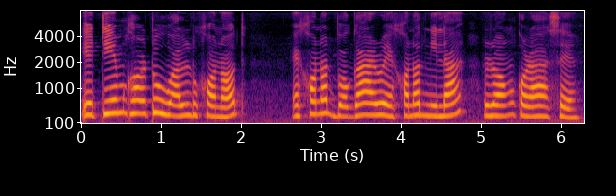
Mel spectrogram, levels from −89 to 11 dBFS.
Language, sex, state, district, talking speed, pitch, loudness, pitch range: Assamese, female, Assam, Sonitpur, 115 wpm, 280 Hz, -11 LUFS, 270-305 Hz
